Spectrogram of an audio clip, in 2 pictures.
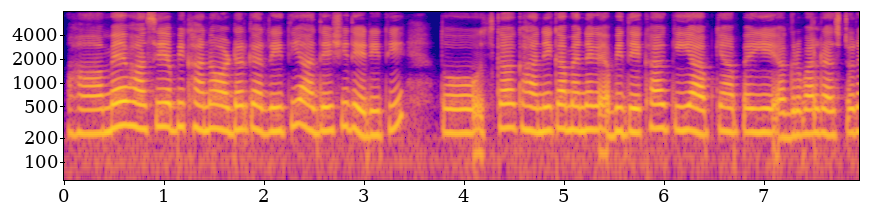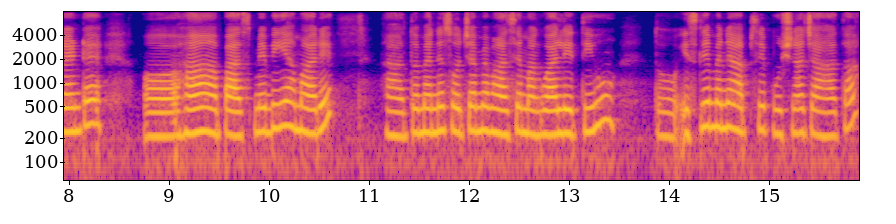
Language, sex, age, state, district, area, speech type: Hindi, female, 30-45, Rajasthan, Jodhpur, urban, spontaneous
